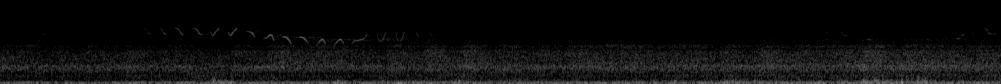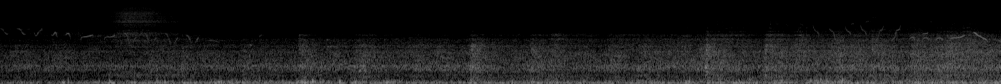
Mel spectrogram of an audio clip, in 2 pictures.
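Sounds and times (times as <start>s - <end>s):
electric freight train rumbling: 0.0s - 20.0s
songbird singing: 1.2s - 6.9s, 7.7s - 20.0s.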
